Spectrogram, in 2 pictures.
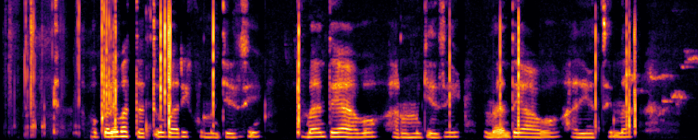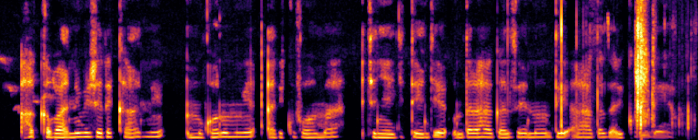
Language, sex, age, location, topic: Kinyarwanda, female, 18-24, Kigali, health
